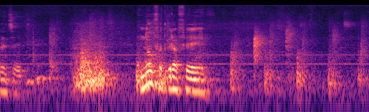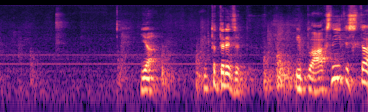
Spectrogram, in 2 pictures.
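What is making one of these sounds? An older man speaks calmly into a close microphone.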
